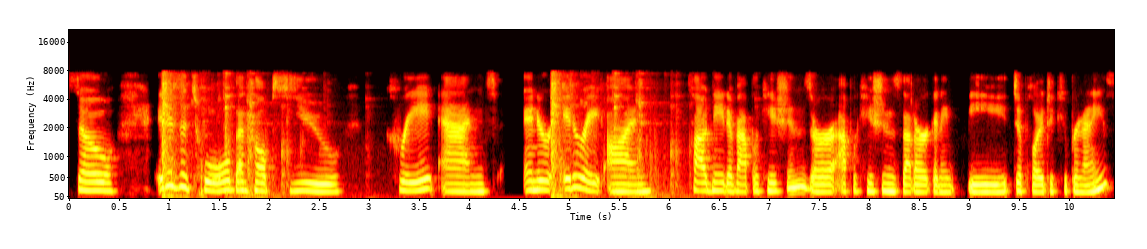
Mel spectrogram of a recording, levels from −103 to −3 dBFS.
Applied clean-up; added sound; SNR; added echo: none; Shatter / Crushing; 15 dB; none.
